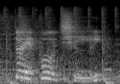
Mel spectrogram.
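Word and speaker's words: 对不起: La Q no se pronuncia como queso o kiosco, no, no, no. La Q se pronuncia como chicken leader. Así que decís tuei pu qi. Entonces, ¿cómo se dice perdón en chino? Tuei pu qi. Cuarto tono, tercer tono.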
